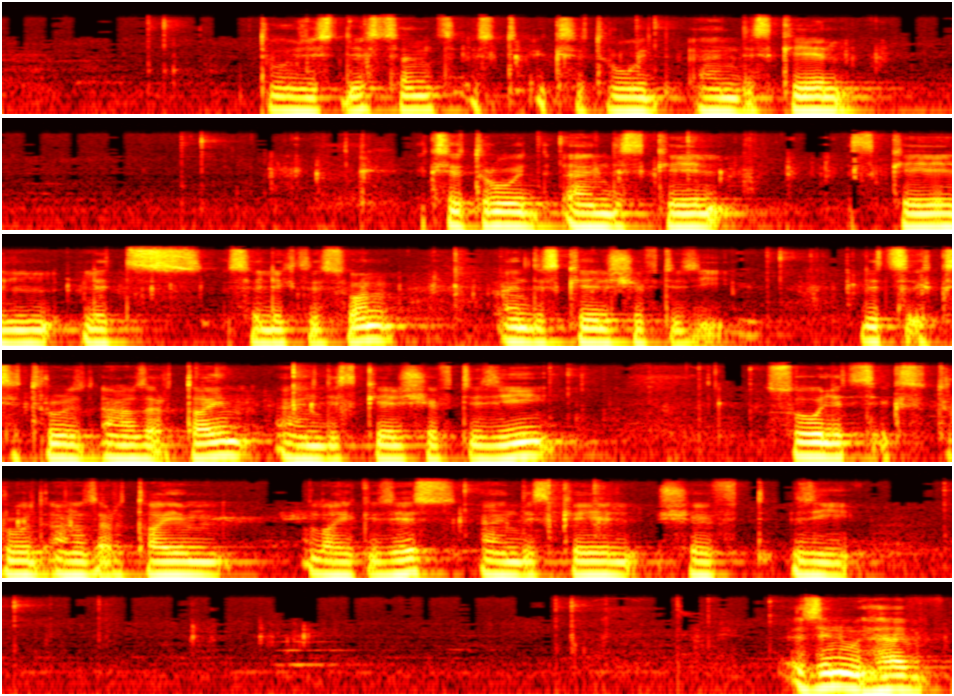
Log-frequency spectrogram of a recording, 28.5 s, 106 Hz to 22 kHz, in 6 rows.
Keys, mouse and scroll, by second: 1.8 shift+middle click, 1.8 scroll up 3, 3.7 e, 4.8 s, 6.2 e, 7.8 s, 9.2 a, 10.2 ctrl+z, 11.6 s, 14.4 e, 16.4 s, 18.4 shift+middle click, 18.4-19.2 scroll down 3, 19.2 e, 23.2 s, 24.9 g.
